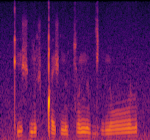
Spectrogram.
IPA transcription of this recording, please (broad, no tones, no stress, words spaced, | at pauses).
kʼiʃɟũʃǃɛʃnu conulɟiɡ noːl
